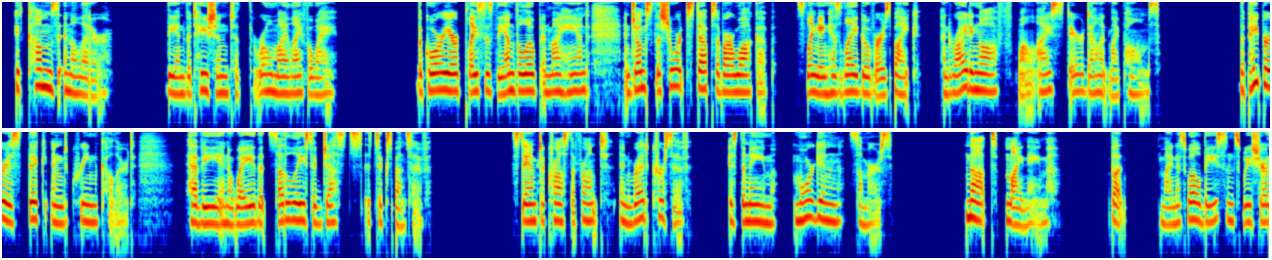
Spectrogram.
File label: feminine voices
